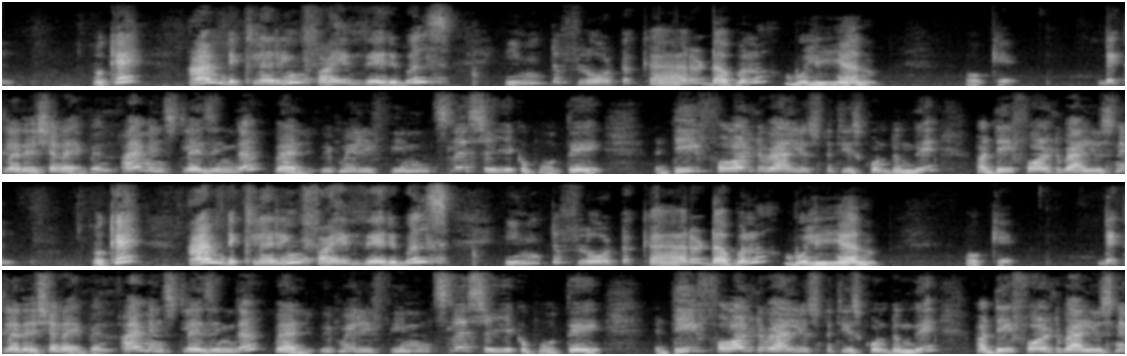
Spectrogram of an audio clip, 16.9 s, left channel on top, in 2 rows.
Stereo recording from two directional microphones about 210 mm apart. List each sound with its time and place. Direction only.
0.7 s speech: 60° right (ahead or behind)
8.3 s speech: 45° right (ahead or behind)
